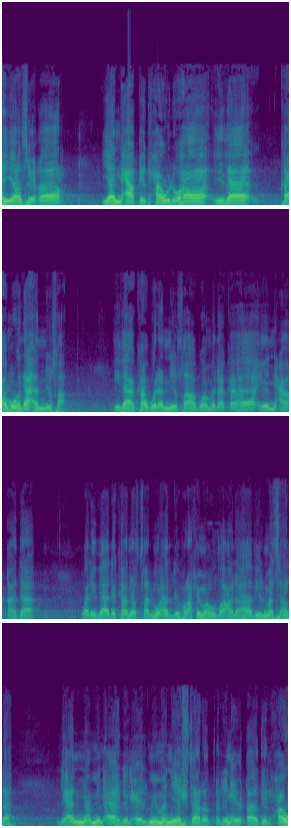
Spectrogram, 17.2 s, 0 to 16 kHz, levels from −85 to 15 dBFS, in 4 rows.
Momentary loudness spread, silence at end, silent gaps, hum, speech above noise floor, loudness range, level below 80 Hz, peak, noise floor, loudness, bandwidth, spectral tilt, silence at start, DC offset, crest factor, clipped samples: 10 LU; 0 s; none; none; 28 dB; 7 LU; -42 dBFS; 0 dBFS; -44 dBFS; -16 LUFS; 11 kHz; -7 dB/octave; 0 s; under 0.1%; 16 dB; under 0.1%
